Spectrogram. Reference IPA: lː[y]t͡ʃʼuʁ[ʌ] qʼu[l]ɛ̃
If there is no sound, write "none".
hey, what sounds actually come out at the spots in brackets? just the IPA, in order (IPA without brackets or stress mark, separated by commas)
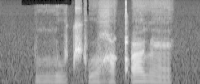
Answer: u, ʌ, l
